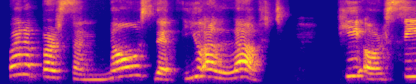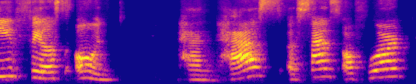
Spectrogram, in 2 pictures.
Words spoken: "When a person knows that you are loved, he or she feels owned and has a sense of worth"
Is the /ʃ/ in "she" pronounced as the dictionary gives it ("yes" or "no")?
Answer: no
